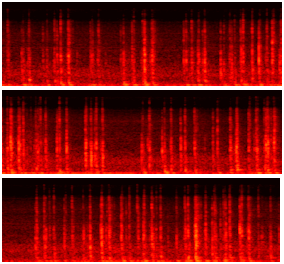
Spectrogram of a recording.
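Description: Fingertips type steadily on a Razer Ornata Chroma, a full-size backlit plastic mecha-membrane gaming keyboard. A dense run of quick, dry key clicks comes in bursts with brief pauses, each tap dying away almost instantly. A low, steady hum sits underneath throughout.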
